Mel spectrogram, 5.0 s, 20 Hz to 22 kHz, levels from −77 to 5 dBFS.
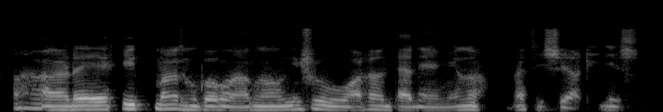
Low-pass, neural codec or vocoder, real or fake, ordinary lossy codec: none; codec, 16 kHz, 1 kbps, FunCodec, trained on LibriTTS, 50 frames a second; fake; none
